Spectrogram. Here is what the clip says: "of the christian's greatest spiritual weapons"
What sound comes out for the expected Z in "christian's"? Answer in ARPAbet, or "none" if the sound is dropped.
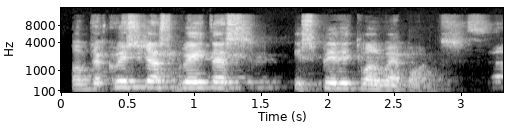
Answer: S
